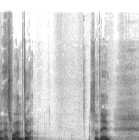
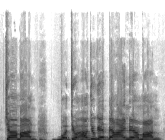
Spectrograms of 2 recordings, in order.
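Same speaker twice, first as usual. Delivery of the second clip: high, loud Jamaican patois voice; mock Jamaican accent; 7 semitones higher, 3 dB louder than usual. Dreadlocked guard challenging him in a Jamaican accent.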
